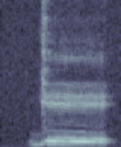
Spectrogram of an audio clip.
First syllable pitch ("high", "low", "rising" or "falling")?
low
